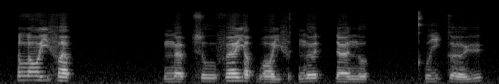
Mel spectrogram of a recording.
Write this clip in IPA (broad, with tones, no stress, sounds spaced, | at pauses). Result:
l ɔː˥ j f ɐ˥ p̚ | ŋ œː˨ p̚ s uː˧ f œː˥ j ɐ˨ p̚ w ɔː˨ j f ɪ˧ k̚ ŋ ɵ˥ t̚ | œː˨ n̪ ʊ˨ k̚ | kʷʰ iː˨˥ k ɵ˨˥ ɥ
